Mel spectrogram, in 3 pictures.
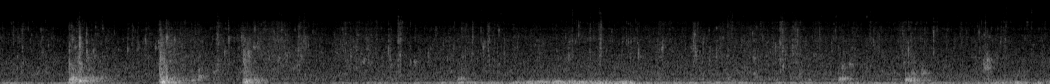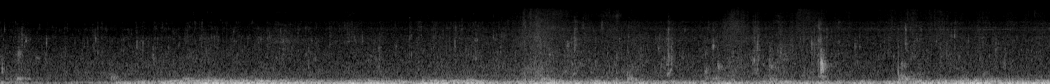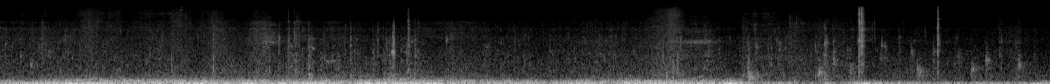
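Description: Wind buffeting the microphone in uneven low gusts, strongest through the second half. A few light clicks and taps in the first few seconds.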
